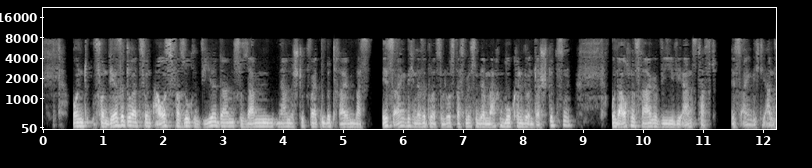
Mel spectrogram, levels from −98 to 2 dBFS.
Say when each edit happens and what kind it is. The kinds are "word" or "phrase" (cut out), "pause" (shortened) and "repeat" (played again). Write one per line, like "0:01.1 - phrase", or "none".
0:04.6 - phrase
0:05.5 - pause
